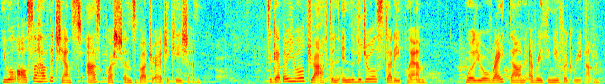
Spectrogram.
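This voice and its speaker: A woman reading a scripted informational voice-over in an even, measured way. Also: medium pitch, gravelly. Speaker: voice-over narrator and interpreter.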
